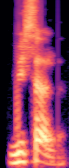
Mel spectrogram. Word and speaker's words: whistle: अगला शब्द है डब्ल्यू एच आई एस टी एल ई और इसे पढ़ा जाएगा विसल।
